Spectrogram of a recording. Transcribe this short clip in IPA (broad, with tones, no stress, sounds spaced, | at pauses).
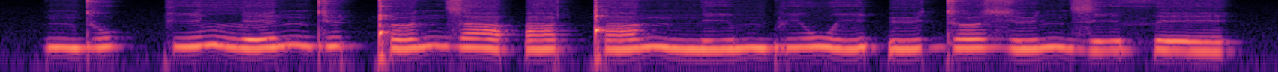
n d u˩˥ kː i˩˥ lː e˩˥ n d y˧˥ ǃ œ˩˥ n z a˧˩ ʔ a˩˧ ǃ a˩˥ nː i˩˧ m b i˧˥ w i˩˥ ʔ y˩˥ d œ˧˥ z y˩˥ n z i˩˧ θ e˧˩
